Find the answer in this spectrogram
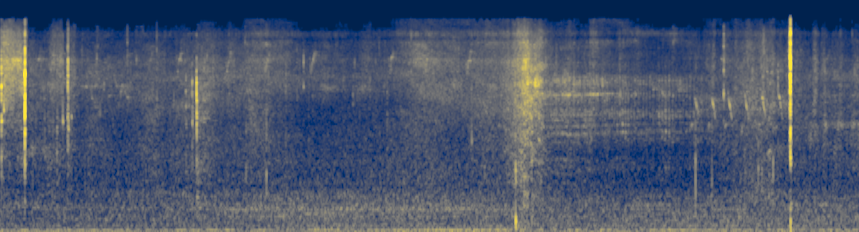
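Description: A steady low rumble, with a few sharp clicks and knocks from fishing gear being handled, the loudest just before the end.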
